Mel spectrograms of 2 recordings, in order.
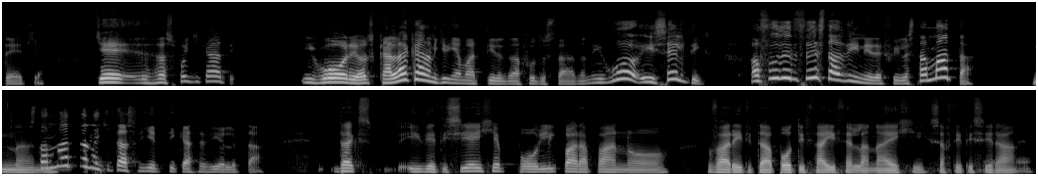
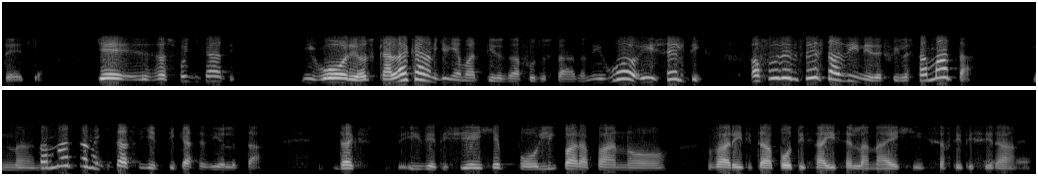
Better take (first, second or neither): first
